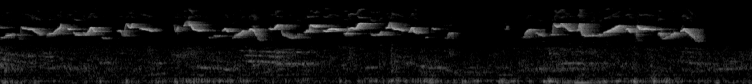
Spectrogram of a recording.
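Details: Small tailorbird singing diligently, its voice loud and long with a rolling quality: a dense run of high chirping notes for several seconds, a short gap, then another rapid high burst.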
